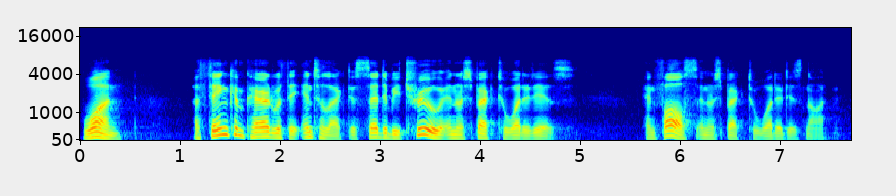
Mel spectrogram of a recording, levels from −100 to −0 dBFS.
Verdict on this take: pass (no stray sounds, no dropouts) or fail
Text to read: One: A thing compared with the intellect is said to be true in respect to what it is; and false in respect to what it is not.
pass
